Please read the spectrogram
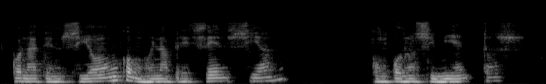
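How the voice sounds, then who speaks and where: A woman talks at a very slow pace in a very deep, low voice with a dark, mellow tone. Her pitch varies in an ordinary way, and the room echo is audible. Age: 70s. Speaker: doula and speaker at a symposium. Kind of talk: conference talk. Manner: hesitant, with fillers.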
